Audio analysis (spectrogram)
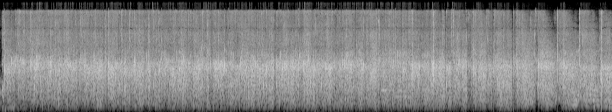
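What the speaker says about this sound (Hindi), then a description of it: "ताली बजाते रहो।" A seminar audience at a government inter college in Mahoba district, India, claps steadily, a dense and even roll of applause lasting throughout without pause.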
